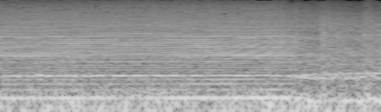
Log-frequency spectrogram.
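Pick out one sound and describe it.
A racing car engine roars loudly at high revs.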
